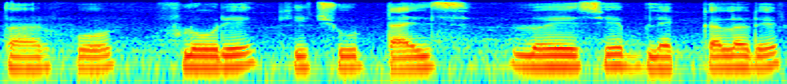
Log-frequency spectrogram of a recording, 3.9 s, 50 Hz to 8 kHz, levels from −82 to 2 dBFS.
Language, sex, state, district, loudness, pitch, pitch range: Bengali, male, Tripura, West Tripura, -16 LUFS, 135 Hz, 130-145 Hz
